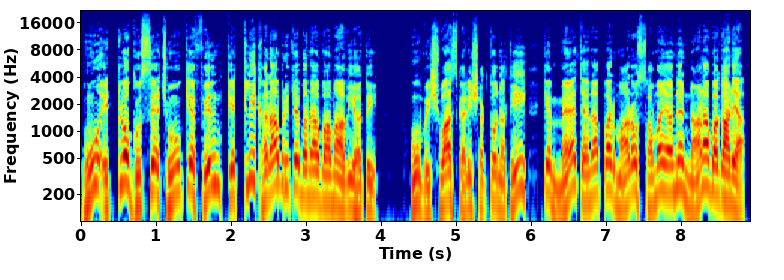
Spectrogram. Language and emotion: Gujarati, angry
